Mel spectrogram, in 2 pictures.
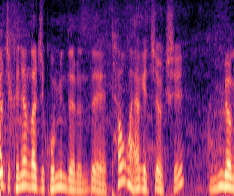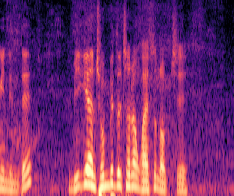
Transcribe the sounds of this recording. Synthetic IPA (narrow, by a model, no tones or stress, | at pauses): aɭt͡ɕ͈ikɯɲaŋɡaɭt͡ɕ͈ikomindwe̞nɯnde̞tʰaukajaɡe̞t̚t͡ɕ͈ijʌk̚ɕ͈i | mumːjʌŋiɲːinde̞ | miɡiɦant͡ɕombidɯɭt͡ɕʰʌɾʌmkwaɭs͈unnʌp̚t͡ɕ͈i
